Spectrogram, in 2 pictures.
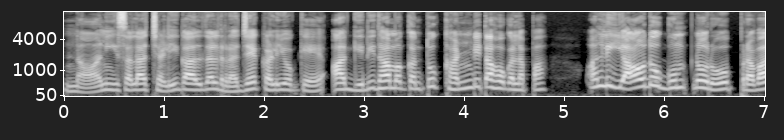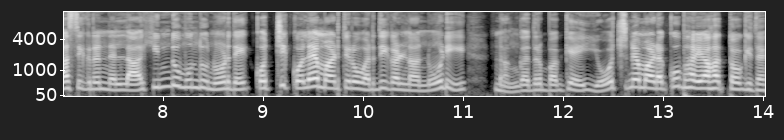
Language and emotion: Kannada, fearful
